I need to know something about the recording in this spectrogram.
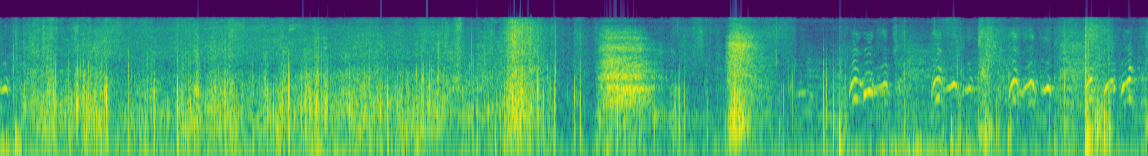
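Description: A snow shovel scraping fresh snow off wooden boards in several separate strokes, with footsteps crunching in the snow between them. A run of short chirping calls comes in over the last few seconds.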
